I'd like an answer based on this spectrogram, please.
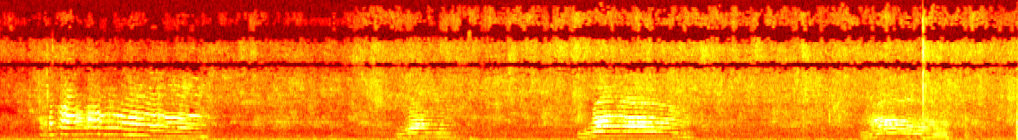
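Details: Talkative domestic cat 'talking' in a run of four drawn-out, harmonic meows, each rising and then sliding down, spaced about two seconds apart with quiet pauses between them.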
